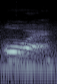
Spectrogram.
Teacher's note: Or's hard because you have to have that lip rounding component of it.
